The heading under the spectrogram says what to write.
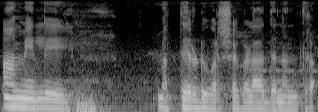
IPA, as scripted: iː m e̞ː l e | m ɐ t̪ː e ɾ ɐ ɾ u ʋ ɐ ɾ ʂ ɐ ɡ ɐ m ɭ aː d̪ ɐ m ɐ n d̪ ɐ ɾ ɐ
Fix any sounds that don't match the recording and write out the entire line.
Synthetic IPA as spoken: aː m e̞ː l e | m ɐ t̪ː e ɾ ɐ ɽ u ʋ ɐ ɾ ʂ ɐ ɡ ɐ ɭ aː d̪ ɐ n ɐ n t̪ ɐ ɾ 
